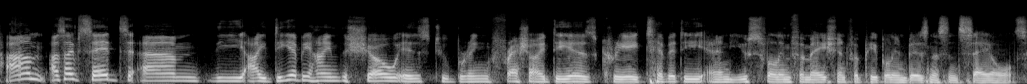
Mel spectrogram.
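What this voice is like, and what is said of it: Speaks with a noticeable accent. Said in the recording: “I do have an accent”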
